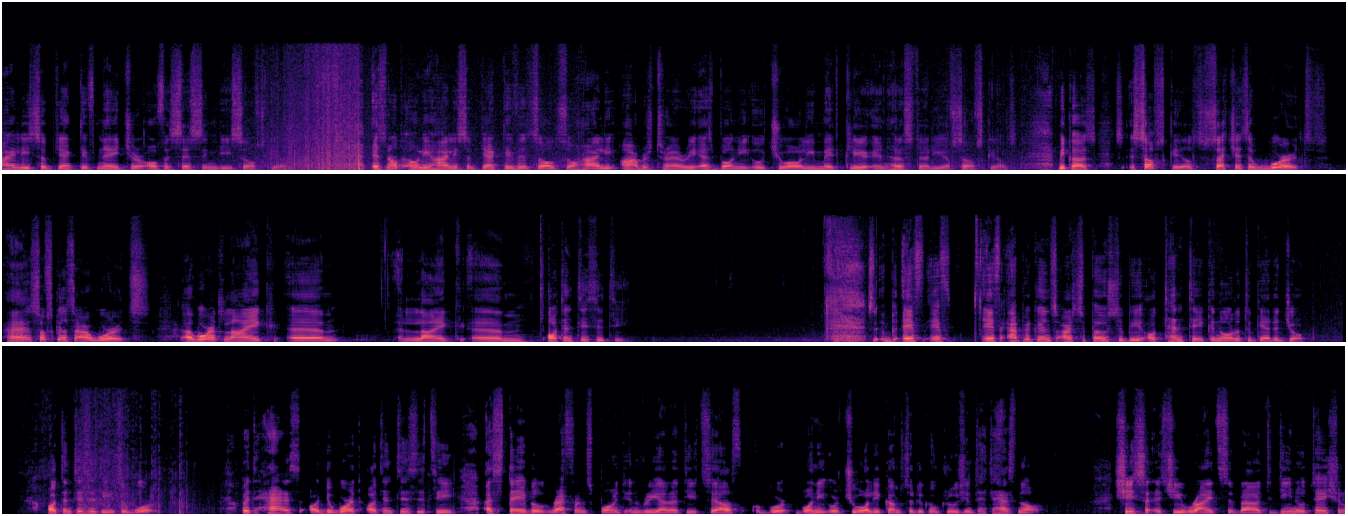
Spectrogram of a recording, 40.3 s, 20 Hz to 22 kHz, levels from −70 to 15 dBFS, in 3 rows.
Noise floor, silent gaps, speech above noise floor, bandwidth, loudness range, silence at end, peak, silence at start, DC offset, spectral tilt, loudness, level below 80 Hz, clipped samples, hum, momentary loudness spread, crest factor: -57 dBFS; none; 36 dB; 17 kHz; 4 LU; 0 s; 0 dBFS; 0 s; under 0.1%; -4.5 dB/octave; -22 LUFS; -64 dBFS; under 0.1%; none; 10 LU; 22 dB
